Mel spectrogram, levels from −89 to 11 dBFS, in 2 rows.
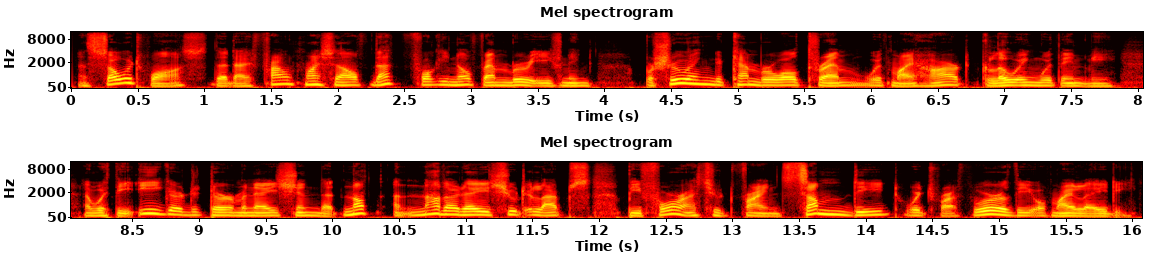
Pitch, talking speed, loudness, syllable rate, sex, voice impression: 140 Hz, 170 wpm, -18 LUFS, 4.7 syllables/s, male, masculine, very adult-like, middle-aged, thick, relaxed, slightly dark, hard, slightly muffled, fluent, slightly raspy, cool, intellectual, very sincere, calm, elegant, kind, slightly modest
